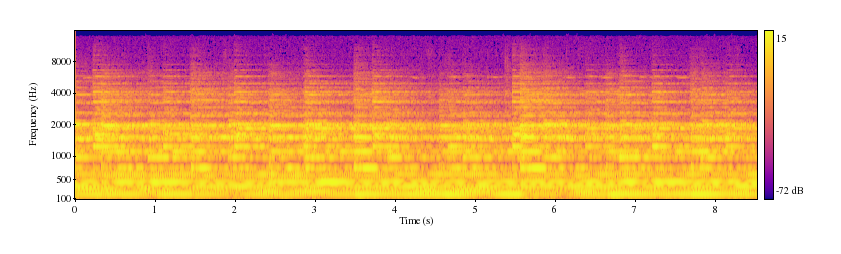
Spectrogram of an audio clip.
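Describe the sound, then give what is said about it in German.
Steel church bells cast in 1949 ring from a village church in Weistrop, west of Dresden, in a loud, dense peal of overlapping strikes whose long metallic tones sustain and blend continuously, with no voices. “Die Glocken, die ihr hier hört, stammen von 1949. Sie sind aus Stahl gegossen”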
